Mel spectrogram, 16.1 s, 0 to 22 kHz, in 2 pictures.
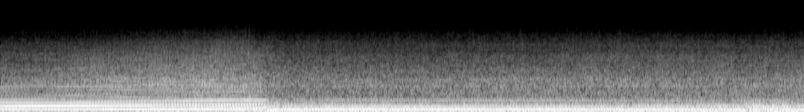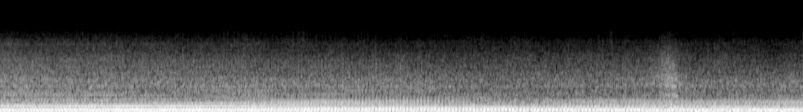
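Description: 2004 Subaru Impreza WRX STI turbocharged 2.5-litre flat-four engine, heard through a loud aftermarket cat-back exhaust, pulling with its pitch rising for about two and a half seconds. The pitch then drops abruptly at an upshift, and the engine settles into a steady cruise, with a gentle rise and fall in pitch midway.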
